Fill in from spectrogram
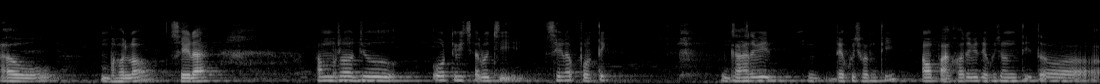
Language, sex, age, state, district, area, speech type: Odia, male, 18-30, Odisha, Balangir, urban, spontaneous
